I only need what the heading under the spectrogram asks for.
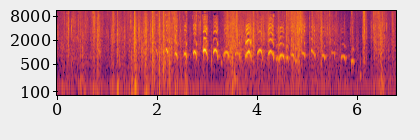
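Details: German Shepherd puppies at a small family kennel on 40 acres in Mayo, Florida, during weaning. A quick run of high, arched whining yelps comes about four per second, loudest mid-clip, with laughter and indoor clatter around them.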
